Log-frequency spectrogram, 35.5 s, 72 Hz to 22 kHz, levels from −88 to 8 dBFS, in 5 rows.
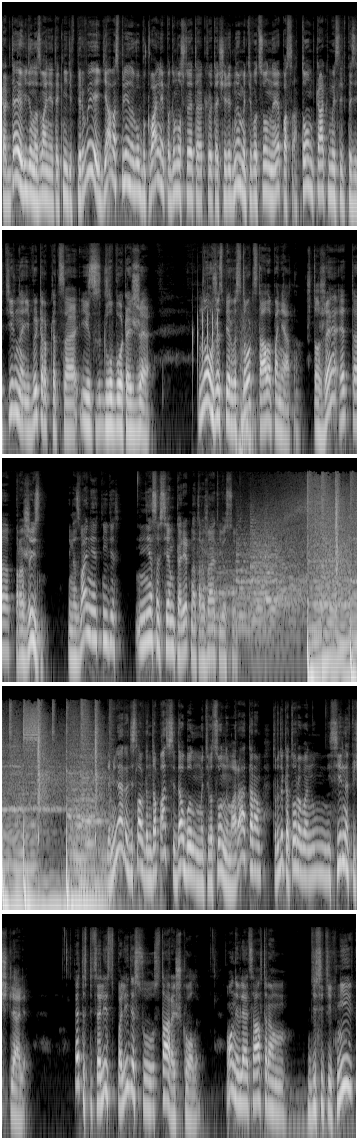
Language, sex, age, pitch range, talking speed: Russian, male, 20-39, 140-190 Hz, 130 wpm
